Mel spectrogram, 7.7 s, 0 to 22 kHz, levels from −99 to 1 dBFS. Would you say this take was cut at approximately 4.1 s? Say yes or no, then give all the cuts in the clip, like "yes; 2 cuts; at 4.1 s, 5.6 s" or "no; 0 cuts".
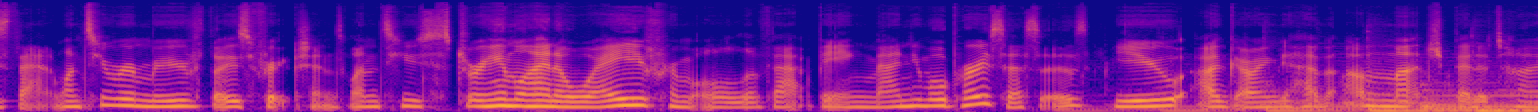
no; 0 cuts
